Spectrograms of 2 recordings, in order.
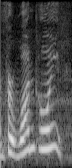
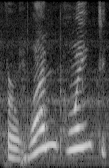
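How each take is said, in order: First: Emphatic. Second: Slow, higher, ending on a rise; to the viewers, repeating the points playfully and slowly; slow sing-song. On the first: Calling out the Weight Watchers points. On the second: Stretched out, ending on a lift. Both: Real, not acted.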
